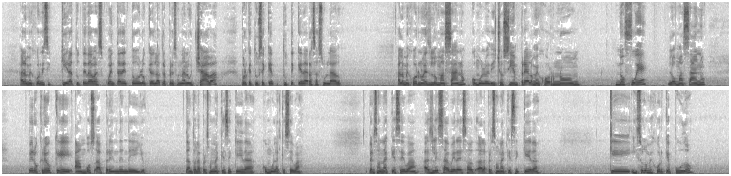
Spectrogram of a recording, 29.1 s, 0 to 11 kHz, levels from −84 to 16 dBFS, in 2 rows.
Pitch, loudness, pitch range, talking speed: 205 Hz, -16 LUFS, 195-220 Hz, 180 wpm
